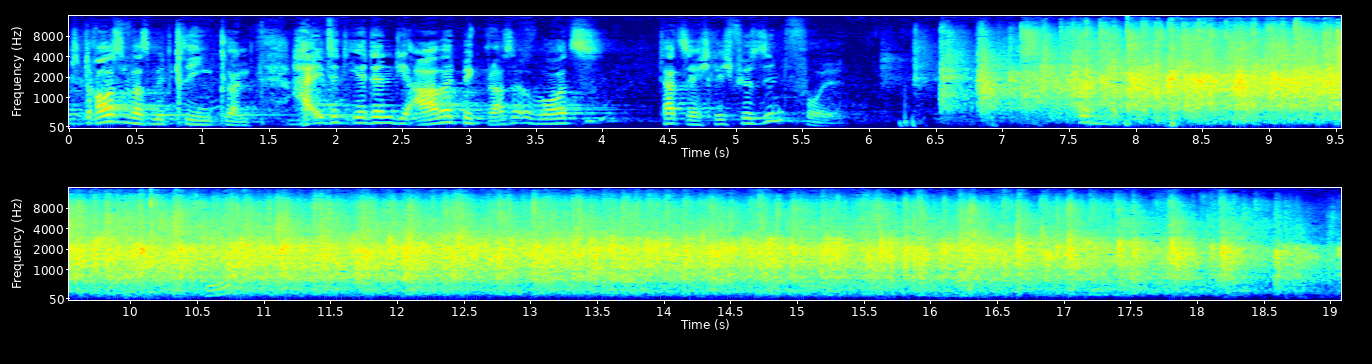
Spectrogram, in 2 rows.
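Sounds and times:
speech: 0:00.1 - 0:06.7, 0:07.6 - 0:08.4
audience applause: 0:06.5 - 0:19.0.

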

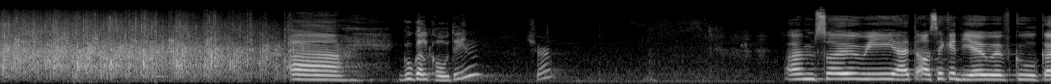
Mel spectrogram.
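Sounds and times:
crowd applauding: 0:00.0 - 0:03.2
speech: 0:02.9 - 0:05.7, 0:07.8 - 0:10.5.

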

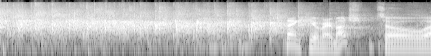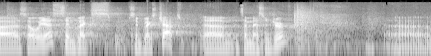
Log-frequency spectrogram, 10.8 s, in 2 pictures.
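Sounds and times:
audience applause: 0:00.0 - 0:03.9
speech: 0:03.6 - 0:09.2, 0:10.2 - 0:10.7.

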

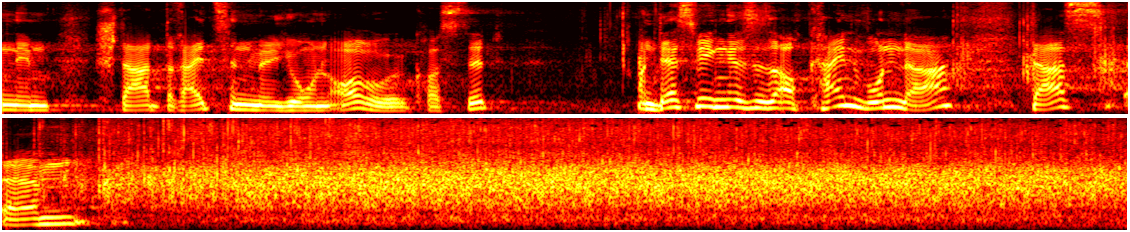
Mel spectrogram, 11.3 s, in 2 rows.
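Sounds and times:
speech: 0:00.0 - 0:02.6, 0:03.2 - 0:06.3
audience applause: 0:04.8 - 0:11.2.

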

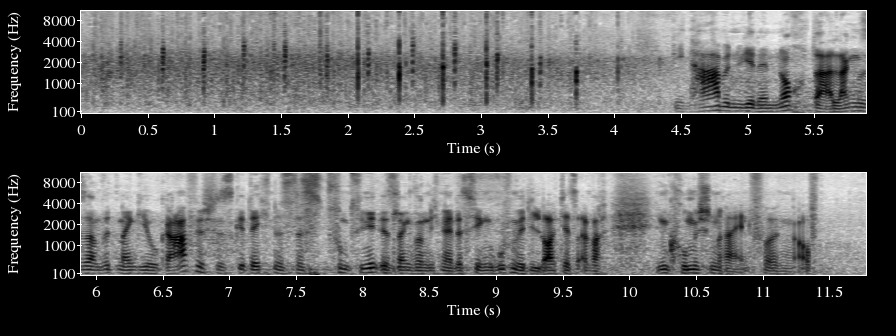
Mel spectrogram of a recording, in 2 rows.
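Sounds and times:
audience applause: 0:00.0 - 0:04.6
speech: 0:04.5 - 0:11.5.

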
